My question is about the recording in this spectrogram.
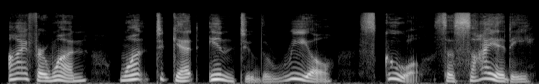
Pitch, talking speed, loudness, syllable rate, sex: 185 Hz, 120 wpm, -18 LUFS, 3.3 syllables/s, female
